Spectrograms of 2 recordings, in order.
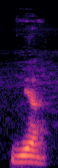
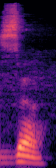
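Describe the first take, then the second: First: The letter is said with a Y sound. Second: The letter is said with a Z sound. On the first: This is the southern pronunciation. "In the South" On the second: This is the northern pronunciation. "In the North, people use the Z sound"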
